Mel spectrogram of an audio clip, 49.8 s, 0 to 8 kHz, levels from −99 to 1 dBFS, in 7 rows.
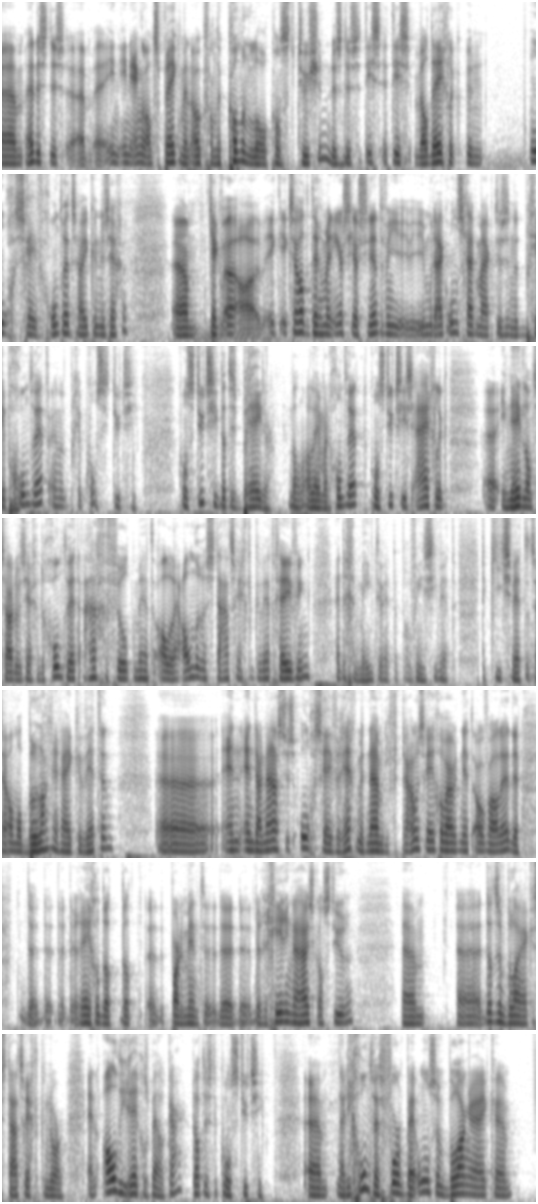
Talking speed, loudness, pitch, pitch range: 195 wpm, -32 LUFS, 145 Hz, 130-155 Hz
